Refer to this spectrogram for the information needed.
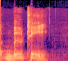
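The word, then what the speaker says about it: Boutte: It's B-O-U-T-T-E. It's actually pronounced booty. To the point to where when my wife moved to Mississippi, she thought Bude was pronounced beauty. Or booty. Honest mistake to make because, that's what she was used to, but it's pronounced booty.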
